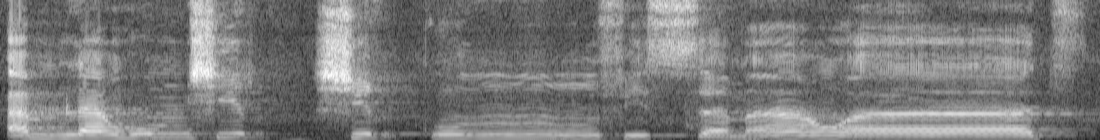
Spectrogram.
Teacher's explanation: Baris bawah bertemu dengan ra mati, kena nipiskan.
